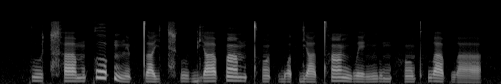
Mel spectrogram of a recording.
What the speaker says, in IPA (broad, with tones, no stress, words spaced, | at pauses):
ku˧t͡sʰa˧m ko˦ʔ n̪ẽ˨p̚t̪a˧jt͡sʰu˧bja˦ pã˥˧m t̪ʰɔ̃˨t̚bɔ˨t̚ ja˨˩t̪ʰã˦ŋwe˨˩ ŋu˧m hɔ̃˧pʰwa˥˧pwa˨˩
